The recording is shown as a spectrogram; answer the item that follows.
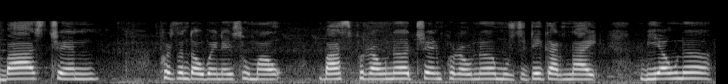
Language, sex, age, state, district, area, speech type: Bodo, female, 30-45, Assam, Chirang, rural, spontaneous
